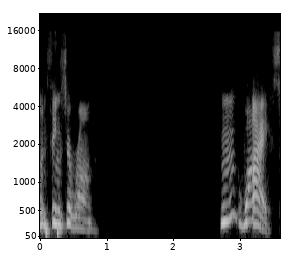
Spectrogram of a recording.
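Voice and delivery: agitated, worked-up tone. Asking why adults stopped standing up for what's right: worked up, needing calm. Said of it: "Sorry, calm, breathe".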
